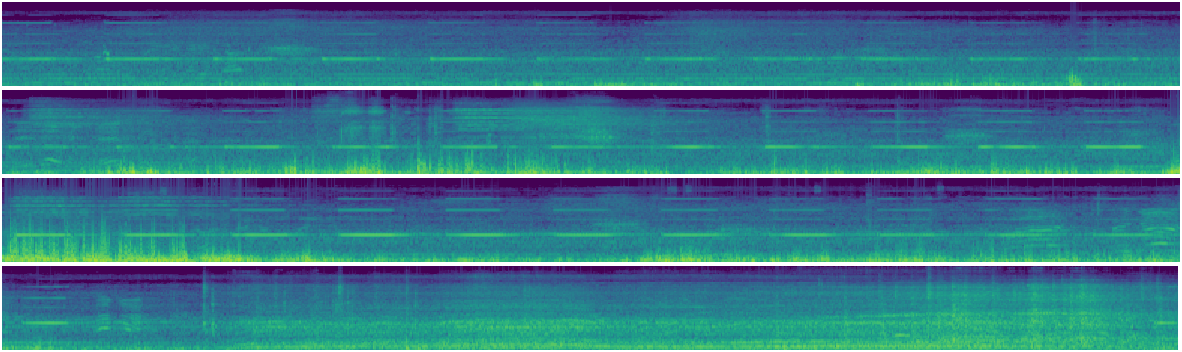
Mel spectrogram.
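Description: Hyster forklift reversing: its back-up alarm beeps in an even, steady run over the running engine, and the engine noise swells loudly about halfway through as the truck pulls away. The beeping stops shortly before the end.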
